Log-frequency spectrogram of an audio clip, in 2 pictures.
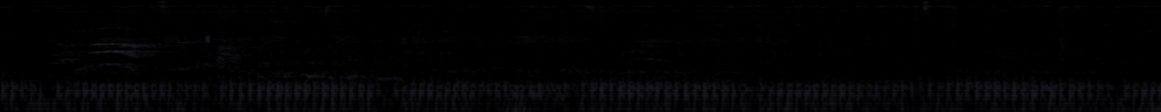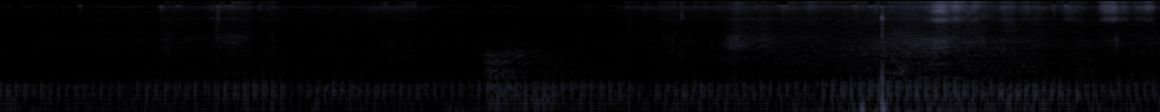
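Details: Rescued mother cat nursing hungry kittens, purring in a continuous low rumble; a couple of short, thin mews rise early on, and handling and rustling noise grows toward the end.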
